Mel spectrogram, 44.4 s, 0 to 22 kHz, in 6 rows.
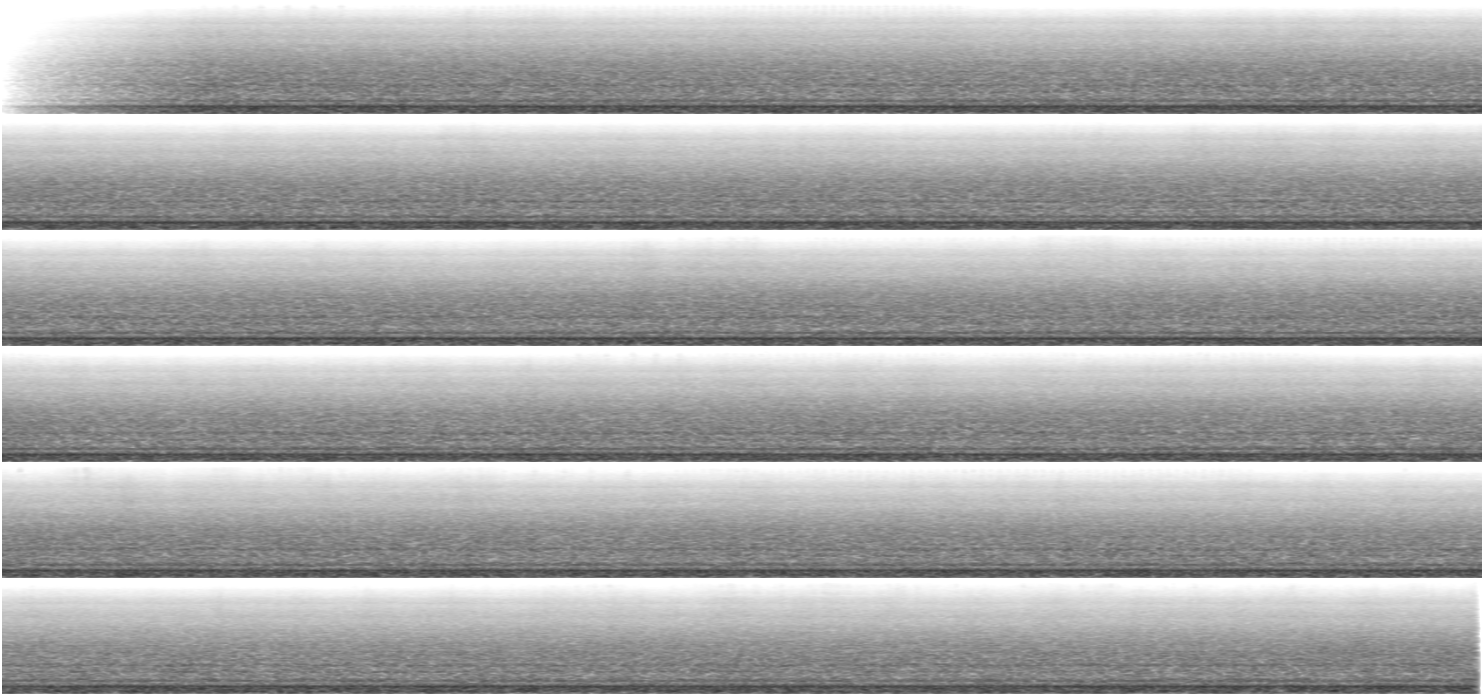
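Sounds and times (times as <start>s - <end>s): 
industry factory generator: 0.2s - 44.3s.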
